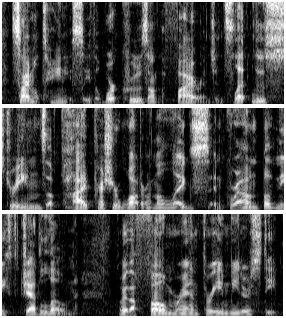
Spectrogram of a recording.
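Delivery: ordinary delivery, nothing marked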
